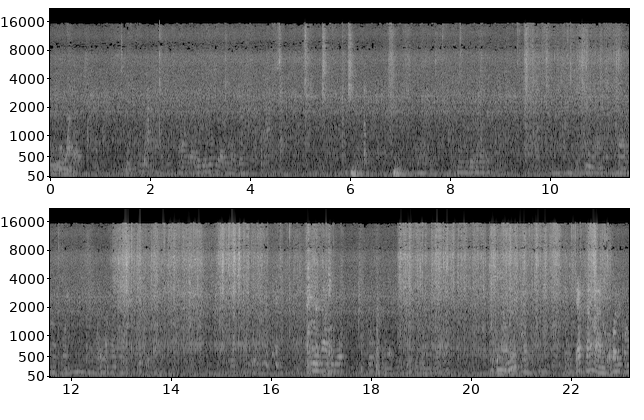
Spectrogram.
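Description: Men and women talk casually nearby.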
